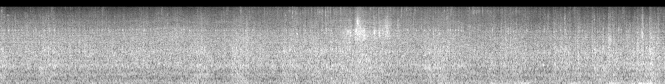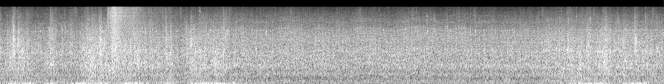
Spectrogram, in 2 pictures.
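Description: A heavy tank engine rumbles steadily.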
